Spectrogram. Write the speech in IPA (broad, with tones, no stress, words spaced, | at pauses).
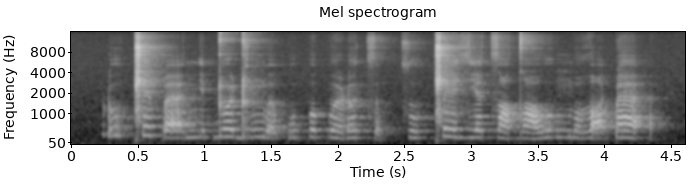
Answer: ɽṵ˥˨ǁe˥˨pæ̰˥˨ nʲə˦ʔɖɤ˥˨ɖə˦ŋ͡mə̰˥˨ pṵ˥˨pə˦pɵ˧˩˧ ɽɵ˥˨t͡sə̰˧˩˧p t͡su˧˩˧ǁe˥˨ zʲæ˦t͡se˧˩˧dˤu˧˩˧ wu˦ŋ͡mu˧˩˧ ðˤæ̰˥˨k͡pæ˥˨ʔ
